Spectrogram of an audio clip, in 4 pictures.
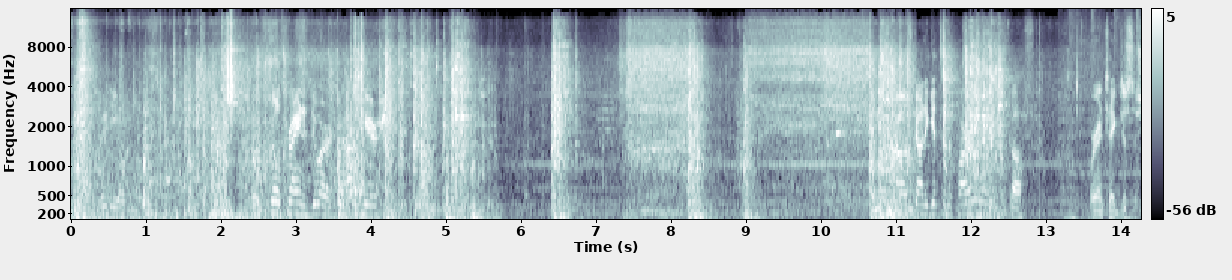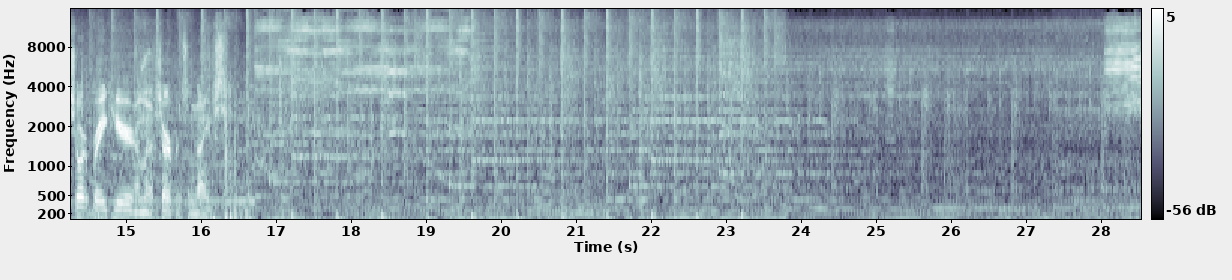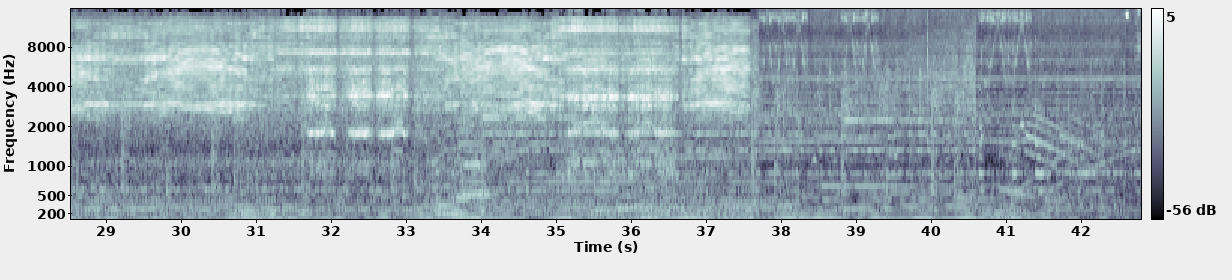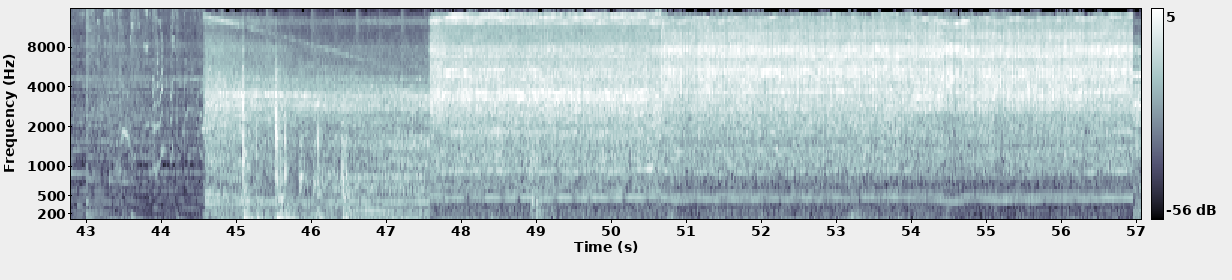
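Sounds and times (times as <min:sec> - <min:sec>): background music: 0:00.0 - 0:57.0
bench grinder running: 0:13.0 - 0:57.0.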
